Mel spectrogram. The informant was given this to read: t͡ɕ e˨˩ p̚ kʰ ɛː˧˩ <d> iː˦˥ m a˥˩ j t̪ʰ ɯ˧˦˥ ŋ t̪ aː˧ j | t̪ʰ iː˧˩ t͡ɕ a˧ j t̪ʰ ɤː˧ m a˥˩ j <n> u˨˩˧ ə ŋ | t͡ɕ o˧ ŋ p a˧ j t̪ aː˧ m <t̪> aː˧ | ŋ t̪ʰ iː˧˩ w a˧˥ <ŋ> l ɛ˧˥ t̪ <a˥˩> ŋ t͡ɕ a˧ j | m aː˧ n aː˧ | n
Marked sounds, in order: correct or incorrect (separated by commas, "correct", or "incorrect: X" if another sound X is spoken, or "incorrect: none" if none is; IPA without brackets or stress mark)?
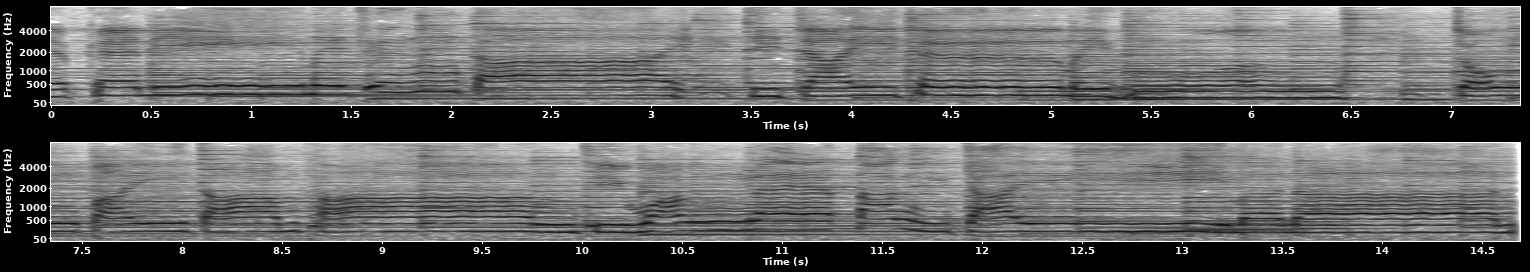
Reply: incorrect: n, incorrect: m, incorrect: t̪ʰ, correct, correct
